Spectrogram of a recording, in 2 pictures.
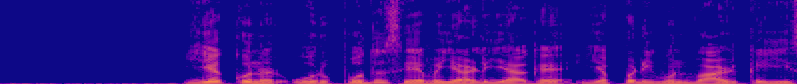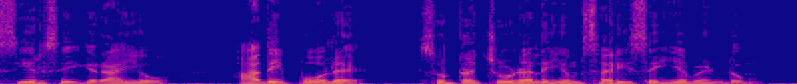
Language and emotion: Tamil, neutral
